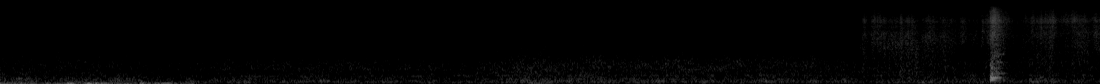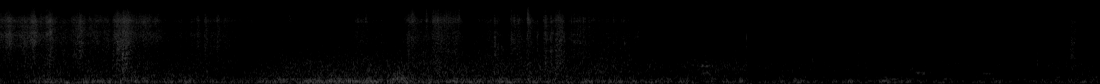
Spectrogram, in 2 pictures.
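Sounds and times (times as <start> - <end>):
sharp foil snap: 8.6 - 13.5
aluminium foil crackling: 8.6 - 17.8, 21.3 - 22.0.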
